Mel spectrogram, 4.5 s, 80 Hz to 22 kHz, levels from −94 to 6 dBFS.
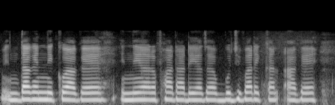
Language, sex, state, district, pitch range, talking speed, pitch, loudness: Chakma, female, Tripura, Dhalai, 225-235 Hz, 160 wpm, 230 Hz, -15 LUFS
